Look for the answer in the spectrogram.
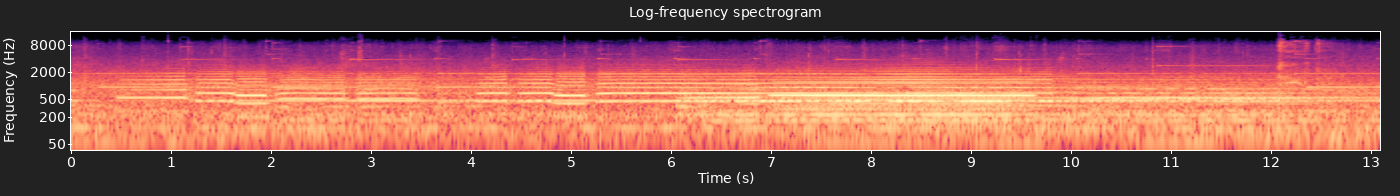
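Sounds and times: brass holding sustained chords: 0.0s - 13.0s
chime-like mallet percussion: 0.0s - 13.0s.

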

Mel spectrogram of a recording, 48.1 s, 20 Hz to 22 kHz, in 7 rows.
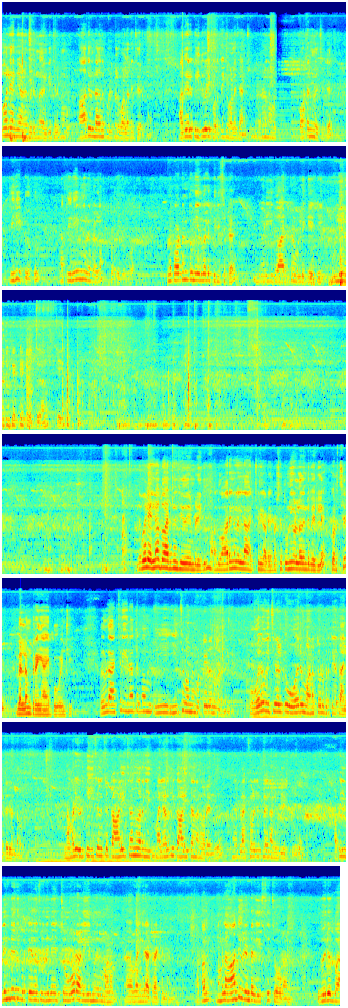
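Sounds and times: crow cawing: 7.6s - 10.1s, 16.3s - 23.1s, 38.4s - 43.1s
hands knocking in plastic bucket: 13.4s - 14.0s.

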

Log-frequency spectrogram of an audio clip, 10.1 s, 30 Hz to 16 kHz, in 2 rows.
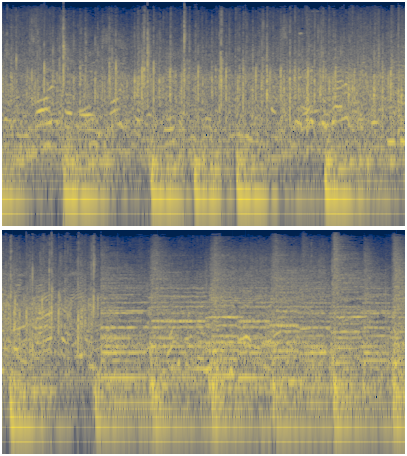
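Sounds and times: marching footsteps: 0.0s - 10.0s
spectators talking: 0.0s - 10.0s.

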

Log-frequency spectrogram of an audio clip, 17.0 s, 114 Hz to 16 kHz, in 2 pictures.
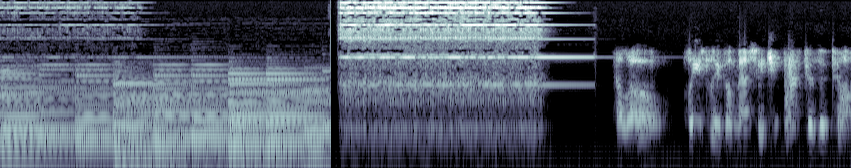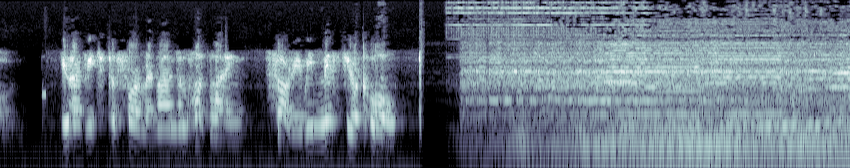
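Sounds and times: keyboard music: 0.0s - 3.4s, 13.1s - 17.0s
telephone ringing: 3.4s - 6.0s
person speaking over phone line: 6.2s - 12.5s.

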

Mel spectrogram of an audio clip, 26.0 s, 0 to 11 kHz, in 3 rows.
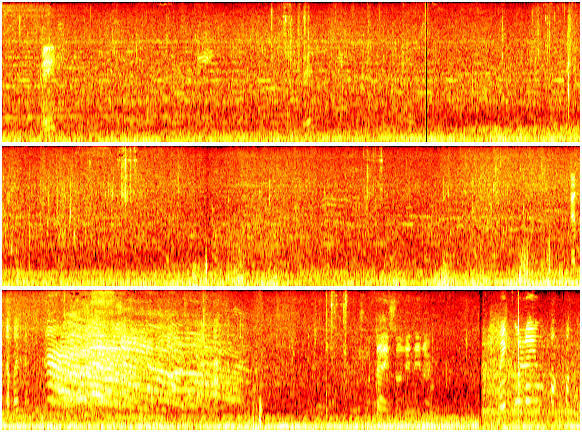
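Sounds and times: wind buffeting microphone: 5.7s - 26.0s.

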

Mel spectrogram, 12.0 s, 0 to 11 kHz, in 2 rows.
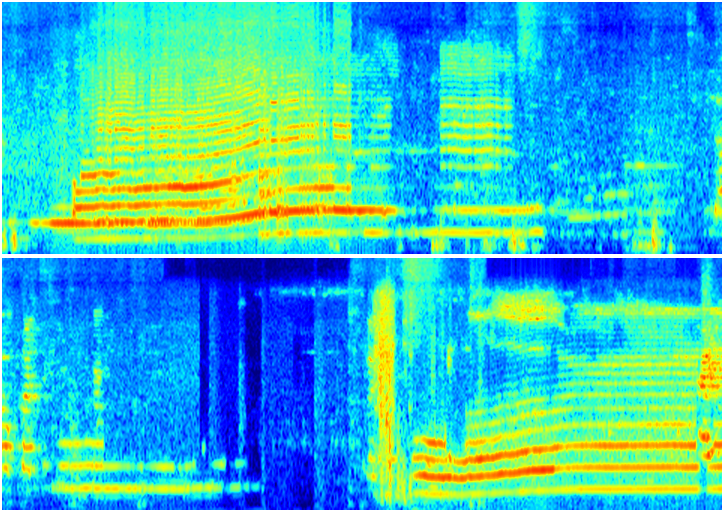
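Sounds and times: voices chanting om: 0.0s - 8.2s.

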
